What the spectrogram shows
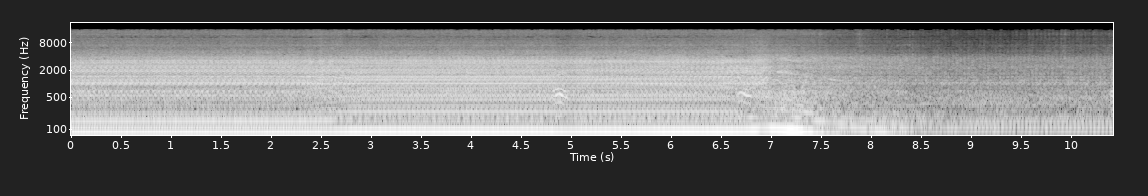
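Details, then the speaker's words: Panther AE 1558 diesel after engine rebuild with new timing gears and clutch lining, revving: even smooth drone with no knock or rattle, revs falling cleanly; engine now smooth. "tapi gak apa-apa yang penting suarnya sudah halus dan Oke lagi gas-gasan"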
